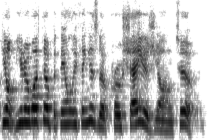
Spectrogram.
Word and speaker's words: Crochet: cro crochet how do you say his name crochet crochet yeah well apparently the white socks are re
